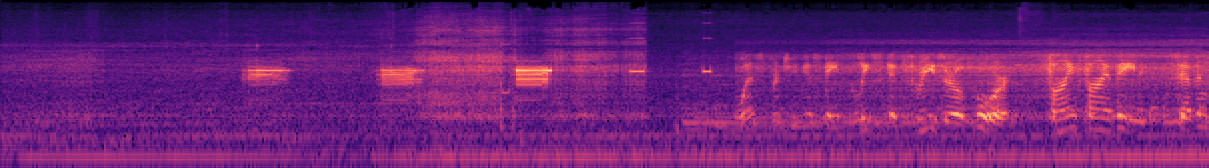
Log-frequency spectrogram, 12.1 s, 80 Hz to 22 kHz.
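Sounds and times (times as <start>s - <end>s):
low steady hum: 0.0s - 12.0s
two-tone digital data bursts: 2.4s - 3.0s, 3.8s - 6.5s.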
